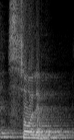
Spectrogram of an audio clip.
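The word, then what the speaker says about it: solemn: होता है धिक्कार ना आगे उसी तरह से सोलिम सोलिम एस ओ एल ई एम एन सोलिम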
